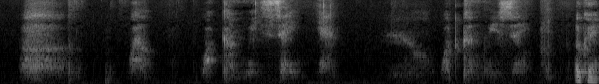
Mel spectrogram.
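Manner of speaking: hushed, barely voiced whisper. Doing a tarot card reading, whispering. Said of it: "I don't know why I'm whispering".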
